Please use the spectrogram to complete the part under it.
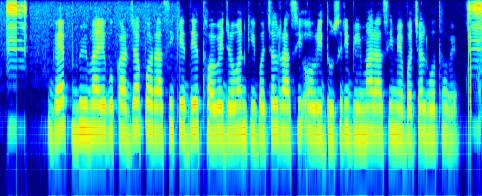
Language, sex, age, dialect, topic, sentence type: Bhojpuri, female, 18-24, Northern, banking, statement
